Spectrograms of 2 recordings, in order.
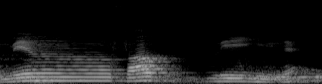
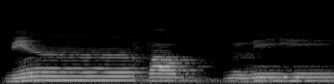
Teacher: Sifatnya sudah tepat karena itbaq dengan istitalah ya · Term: huruf dot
